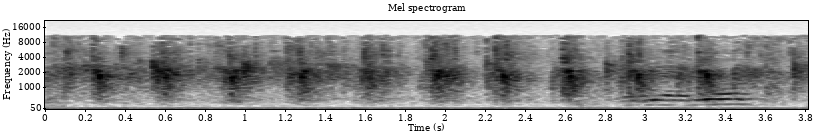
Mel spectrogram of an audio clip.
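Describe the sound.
An audience applauds steadily, many hands clapping in a dense, continuous wash with faint rhythmic pulses, while murmured voices rise briefly near the end.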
